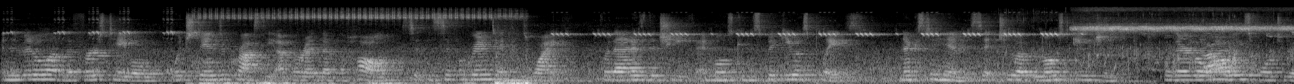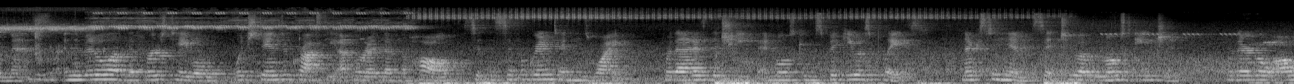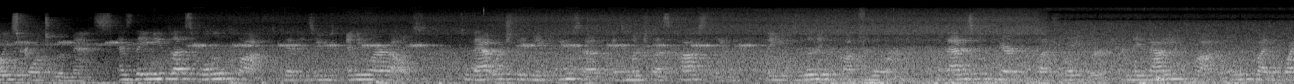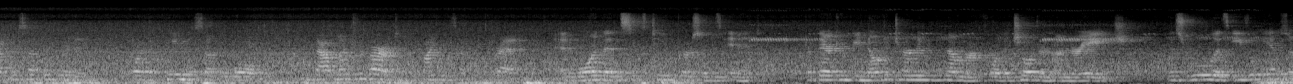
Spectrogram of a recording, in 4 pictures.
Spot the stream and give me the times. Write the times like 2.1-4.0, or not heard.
0.0-51.7.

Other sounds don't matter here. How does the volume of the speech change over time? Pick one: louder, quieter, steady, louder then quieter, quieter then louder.
steady.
